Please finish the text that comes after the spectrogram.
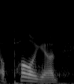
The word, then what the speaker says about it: Apollyon: It's usually pronounced Apollyon.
